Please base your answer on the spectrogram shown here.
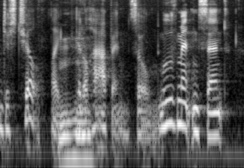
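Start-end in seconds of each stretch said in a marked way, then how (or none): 0.0-1.7 hushed, soft, calming whisper. Retelling calming a hunter who got mad, imitating own whisper. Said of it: "I'm always whispering to them".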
